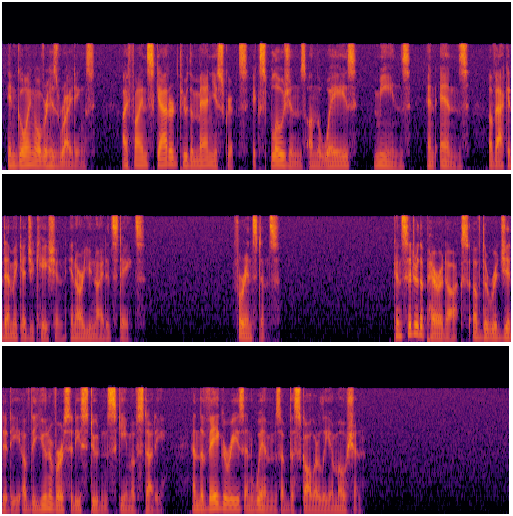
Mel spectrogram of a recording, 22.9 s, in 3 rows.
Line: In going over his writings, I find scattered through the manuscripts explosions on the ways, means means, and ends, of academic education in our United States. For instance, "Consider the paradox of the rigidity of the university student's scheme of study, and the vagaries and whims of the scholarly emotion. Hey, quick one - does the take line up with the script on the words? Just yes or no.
no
